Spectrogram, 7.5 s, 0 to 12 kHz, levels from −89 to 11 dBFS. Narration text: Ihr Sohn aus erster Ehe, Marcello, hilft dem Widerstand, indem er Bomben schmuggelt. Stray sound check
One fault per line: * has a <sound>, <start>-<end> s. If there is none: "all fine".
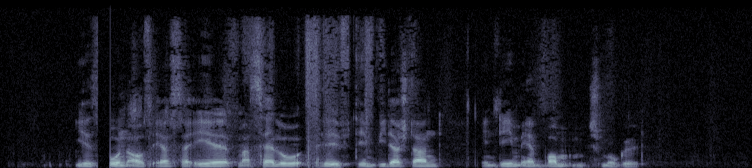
* has a dropout, 1.0-1.1 s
